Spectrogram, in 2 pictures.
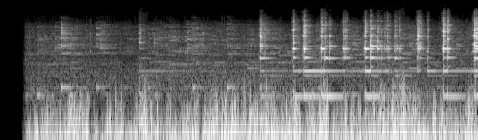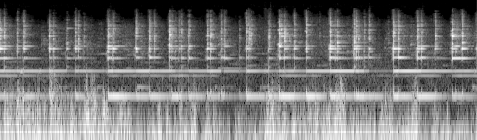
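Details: Clanking cowbells ring steadily over a deep rumbling background, with no animal voice heard. The metallic tones repeat irregularly throughout.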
